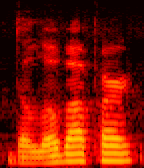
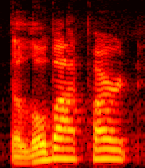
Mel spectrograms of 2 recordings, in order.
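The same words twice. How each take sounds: First: Mildly dejected question at everyday pitch; miserable. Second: High, loud questioning exclamation; incredulous question. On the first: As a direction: ask it with a touch of misery. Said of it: "I said miserably". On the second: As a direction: blurt it back as a startled question. First take, before misery correction. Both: Acted.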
